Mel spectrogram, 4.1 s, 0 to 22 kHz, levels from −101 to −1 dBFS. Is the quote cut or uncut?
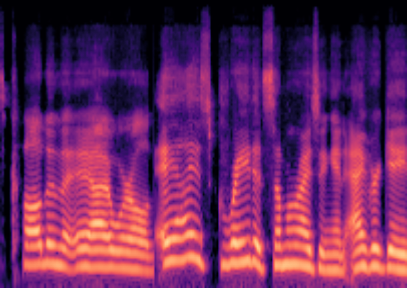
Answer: cut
